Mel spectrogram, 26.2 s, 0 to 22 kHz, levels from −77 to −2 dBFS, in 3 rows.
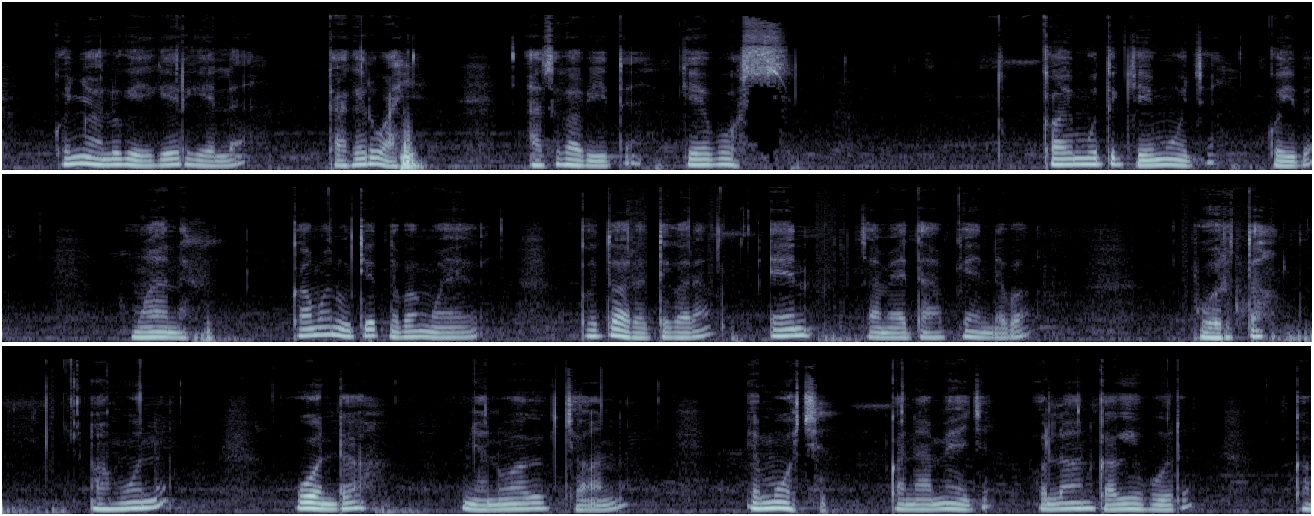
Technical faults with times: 11.71-18.32 Wi-Fi interference

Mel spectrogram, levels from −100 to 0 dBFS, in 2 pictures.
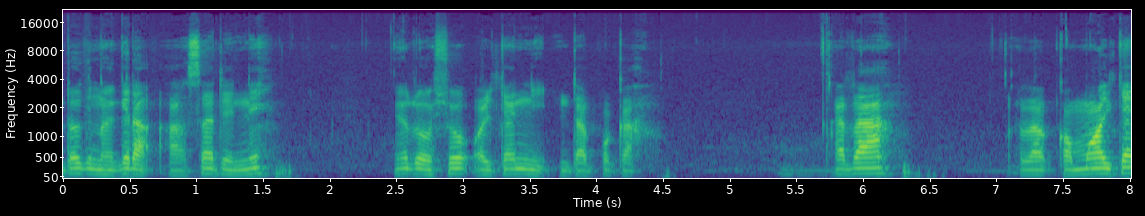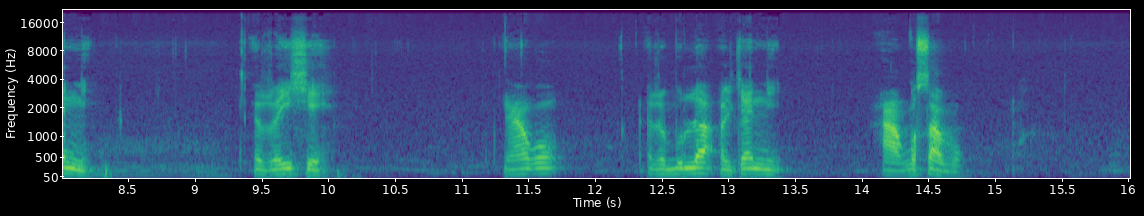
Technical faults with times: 0.00-16.02 low-bitrate audio saved at a high bitrate

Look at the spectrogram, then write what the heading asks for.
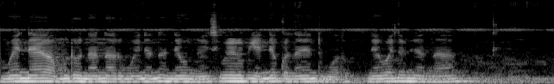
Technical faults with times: none

